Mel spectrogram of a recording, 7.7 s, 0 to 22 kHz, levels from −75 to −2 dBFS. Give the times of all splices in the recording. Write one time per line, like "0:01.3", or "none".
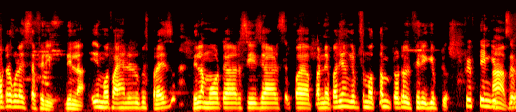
0:01.7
